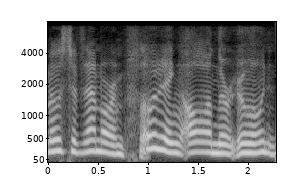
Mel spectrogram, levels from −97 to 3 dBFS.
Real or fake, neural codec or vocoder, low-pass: fake; codec, 16 kHz in and 24 kHz out, 0.4 kbps, LongCat-Audio-Codec, four codebook decoder; 7.2 kHz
